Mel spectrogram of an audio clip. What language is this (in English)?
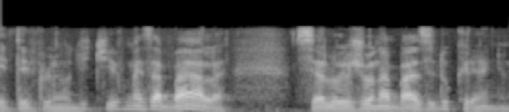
Portuguese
